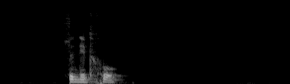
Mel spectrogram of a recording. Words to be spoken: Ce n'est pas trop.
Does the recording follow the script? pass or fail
fail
